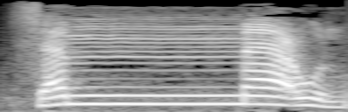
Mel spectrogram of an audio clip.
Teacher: قوله تعالى سماعون، الميم مشددة تغن مقدار حركتين، سماعون، ولاحظوا إطباق الشفتين وغن من الخشوم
